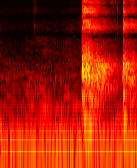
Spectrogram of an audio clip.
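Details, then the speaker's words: Child with persistent choking cough as food enters the airway immediately on swallowing: two abrupt, harsh cough bursts; causes discussed include swallowing disorder, laryngeal cleft, tracheoesophageal fistula, esophageal stenosis. "hỉ đề cập đến Ho sạc do thức ăn chào trực tiếp vào đường thở ngay khi nuốt và dai dẳng"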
